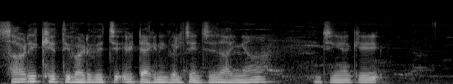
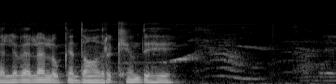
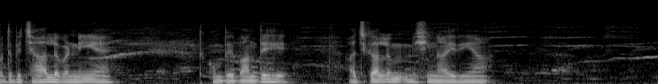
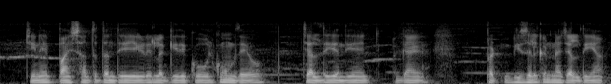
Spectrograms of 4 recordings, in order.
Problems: constant background noise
